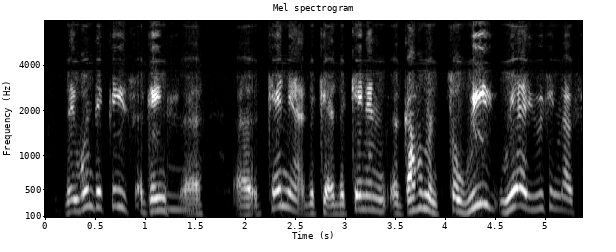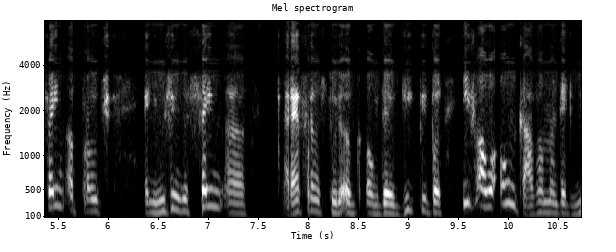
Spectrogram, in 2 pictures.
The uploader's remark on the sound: To help us with this discussion we are now joined on the line.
